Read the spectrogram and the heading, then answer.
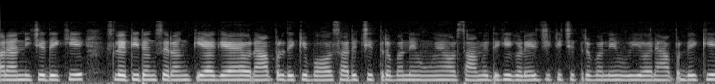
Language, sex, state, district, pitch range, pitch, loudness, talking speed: Hindi, female, Chhattisgarh, Bastar, 205-215 Hz, 210 Hz, -16 LUFS, 295 wpm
